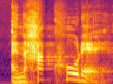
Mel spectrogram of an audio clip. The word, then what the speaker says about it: 엔학고레: 그래서 거기를 엔하꼬레라고 불렀는데, 엔은 우물이고 학고레가 아니라 원래 발음은 하코레. 네, 콜, 영어로 콜이 뭐죠? 불렀다는 거잖아요. 콜. 히브리어도 똑같아요. 어떻게? 네, 콜입니다. 그러니까 엔하코레, 하코레는 부르짖는 자라는 뜻입니다.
